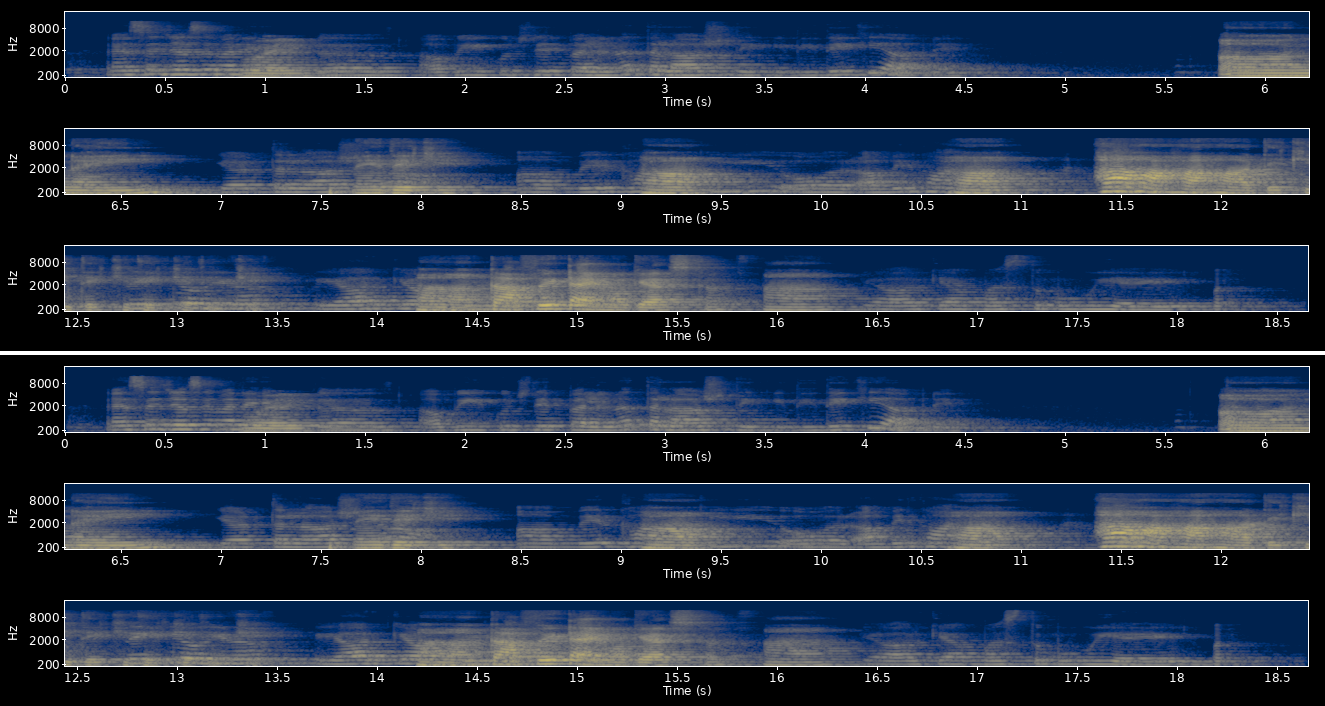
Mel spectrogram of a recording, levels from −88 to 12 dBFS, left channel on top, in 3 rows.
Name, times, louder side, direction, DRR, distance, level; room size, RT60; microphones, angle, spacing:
voice 1, 0.2-4.5 5.8-6.5 7.0-8.1 8.5-10.9 11.4-11.6 12.7-15.0 16.4-18.2, right 1 dB, 20° right, 1 dB, 1.1 m, -36 dB
voice 2, 0.9-1.2 5.8-6.7 7.7-8.2 9.1-9.4 10.6-10.9 11.4-12.8 14.2-16.3, left 2 dB, 15° left, 3 dB, 0.4 m, -23 dB
9.7 x 9.1 x 2.6 m, 1.1 s
head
